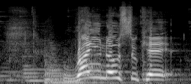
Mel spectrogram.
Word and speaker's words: Ryunosuke: Ryunosuke. Am I saying it correct? Is it Ryunosuke? That's the pronunciation that I'm being given in chat.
